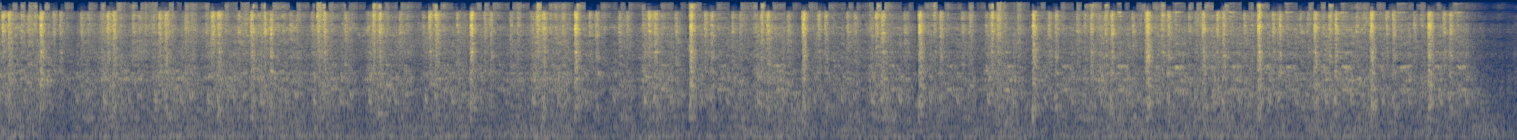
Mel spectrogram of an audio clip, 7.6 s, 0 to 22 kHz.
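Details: 1971 Cadillac Coupe DeVille that sat 15 years in a backyard, first start on starter fluid with fresh 91-octane fuel (white sediment in tank): uneven ticking idle around 105 beats a minute, stumbling then dying; owner suspects it's not getting fuel.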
